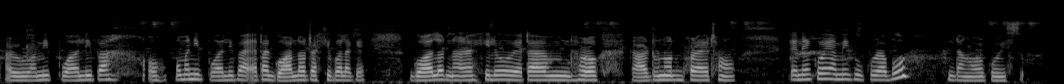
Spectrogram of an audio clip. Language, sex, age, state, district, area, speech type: Assamese, female, 18-30, Assam, Sivasagar, rural, spontaneous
